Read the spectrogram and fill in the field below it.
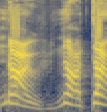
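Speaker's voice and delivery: high, loud, flustered blurting. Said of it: "He's like".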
